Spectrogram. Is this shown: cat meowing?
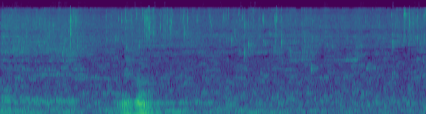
no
